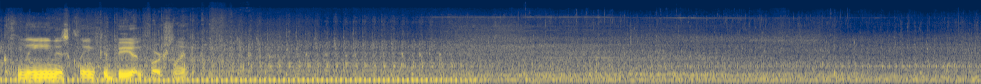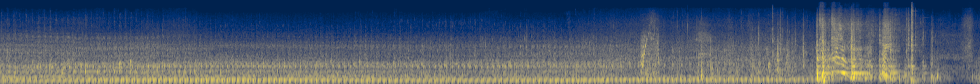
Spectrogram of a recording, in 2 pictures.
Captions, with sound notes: Clean as clean could be, unfortunately. (boat engine roaring)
